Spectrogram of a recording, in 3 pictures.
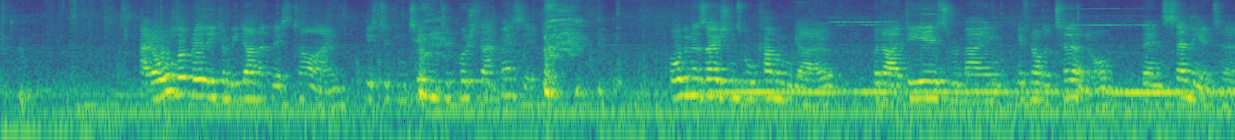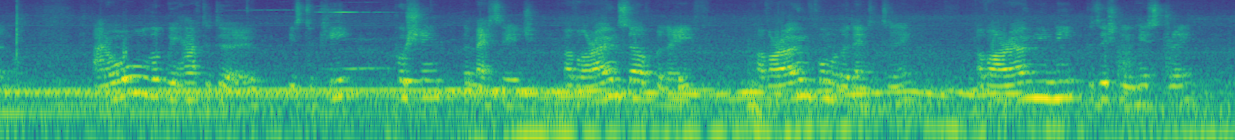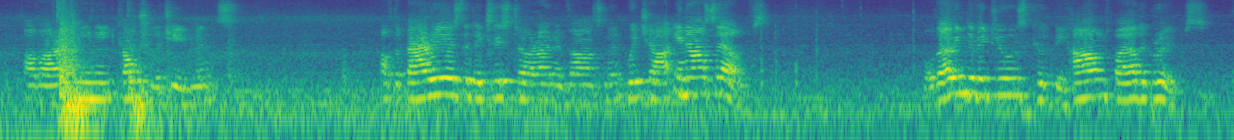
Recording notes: London Forum lecture in London on December 3, 2011.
